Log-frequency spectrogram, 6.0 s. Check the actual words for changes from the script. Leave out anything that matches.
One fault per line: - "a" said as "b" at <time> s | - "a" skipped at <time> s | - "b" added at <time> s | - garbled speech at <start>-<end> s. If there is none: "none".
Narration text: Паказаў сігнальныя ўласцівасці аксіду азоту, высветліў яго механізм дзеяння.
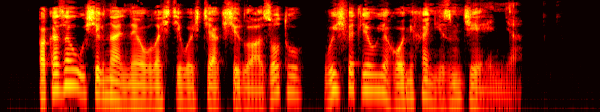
none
